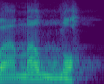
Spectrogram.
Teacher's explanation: Ma jangan terganggu jadi tebal, tidak dibaca tebal. Ya, awas, tidak dibaca tebal, tidak wa mallah, tidak wa ma dibaca tipis dulu, wa mallah.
